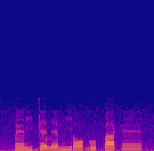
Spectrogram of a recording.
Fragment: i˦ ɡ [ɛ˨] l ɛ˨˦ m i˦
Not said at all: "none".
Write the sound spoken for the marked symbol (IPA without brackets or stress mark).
ɛ˦˨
